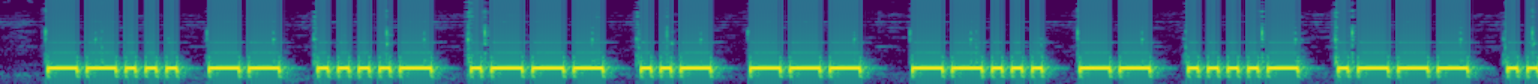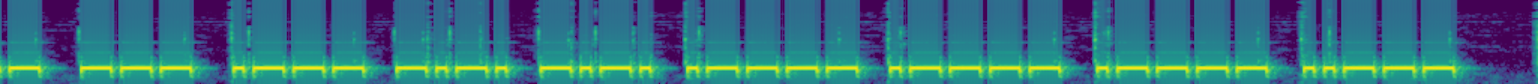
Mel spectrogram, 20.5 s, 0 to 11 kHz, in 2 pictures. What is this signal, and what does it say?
Morse code, heard as a keyed tone, about 18 wpm, 660 Hz. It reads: 7M4JUO 7M4JUO JCC1112
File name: jh8cbh / 2021cw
